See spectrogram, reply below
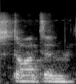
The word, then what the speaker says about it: Staunton: Like Staunton? – Stanford? Yeah. – Yeah. – Oh, okay. Yes. So it is officially pronounced Staunton.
